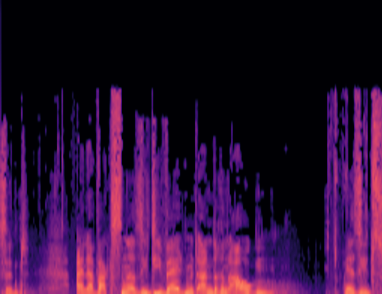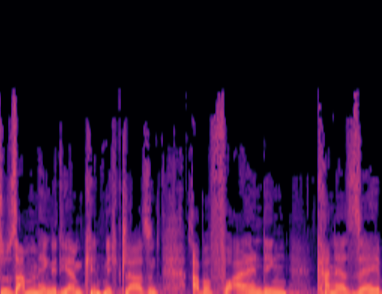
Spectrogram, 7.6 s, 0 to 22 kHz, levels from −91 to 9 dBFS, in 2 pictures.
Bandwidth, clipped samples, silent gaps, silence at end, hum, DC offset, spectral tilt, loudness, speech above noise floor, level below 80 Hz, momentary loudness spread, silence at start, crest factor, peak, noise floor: 15.5 kHz; under 0.1%; none; 0 s; none; under 0.1%; -5 dB/octave; -24 LUFS; 22 dB; -62 dBFS; 8 LU; 0 s; 22 dB; -4 dBFS; -46 dBFS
